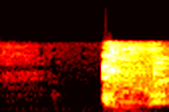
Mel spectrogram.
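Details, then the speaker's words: Adult's single abrupt cough after a quiet moment, from a lingering throat tickle at the back of the throat attributed to sinus trouble. "you'll hear, I've still got my cough, that tickle at the back of my throat caused by sinus thing. Hopefully it won't be too distracting, but it is very annoying."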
